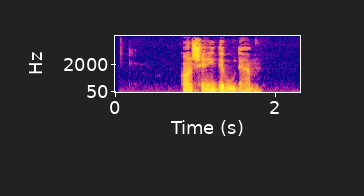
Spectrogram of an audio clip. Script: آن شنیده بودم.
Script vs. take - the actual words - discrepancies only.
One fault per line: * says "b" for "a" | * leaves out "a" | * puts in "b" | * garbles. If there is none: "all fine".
all fine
